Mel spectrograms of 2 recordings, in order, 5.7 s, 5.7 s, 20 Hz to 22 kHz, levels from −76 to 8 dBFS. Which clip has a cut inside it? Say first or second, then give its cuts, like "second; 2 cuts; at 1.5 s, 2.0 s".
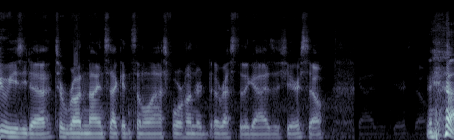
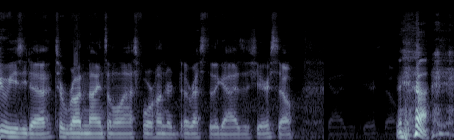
second; 1 cut; at 1.3 s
